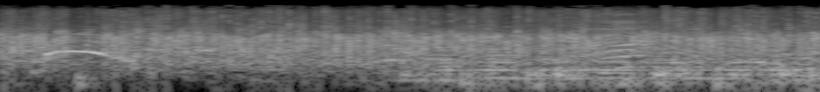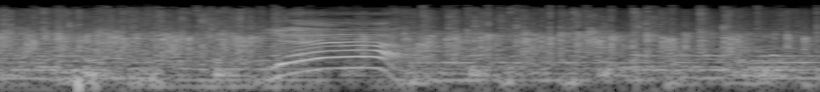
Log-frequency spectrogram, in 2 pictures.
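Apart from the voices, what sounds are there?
audience applause and clapping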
